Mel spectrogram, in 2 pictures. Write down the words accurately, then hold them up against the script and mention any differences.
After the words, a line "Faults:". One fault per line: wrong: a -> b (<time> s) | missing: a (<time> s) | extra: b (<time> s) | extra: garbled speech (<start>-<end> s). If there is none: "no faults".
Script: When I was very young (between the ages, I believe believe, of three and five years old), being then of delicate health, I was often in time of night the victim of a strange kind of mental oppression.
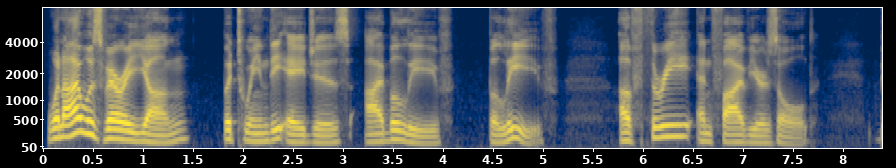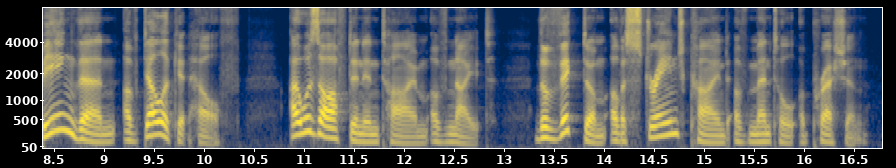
When I was very young (between the ages, I believe believe, of three and five years old), being then of delicate health, I was often in time of night the victim of a strange kind of mental oppression.
Faults:
no faults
